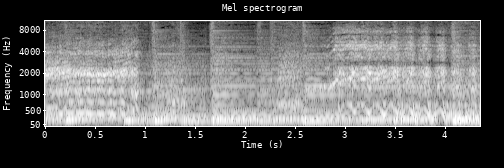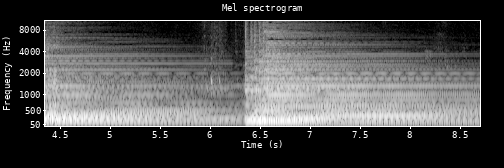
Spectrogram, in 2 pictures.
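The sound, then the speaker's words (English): Loud horse neighs and shrill squealing whinnies overlap for several seconds, then a second sharp neigh bursts out and trails off, as two domestic palomino horses fight each other to decide which one is in charge. “Two domestic palominos fight each other to decide.”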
